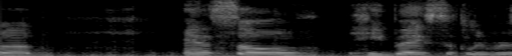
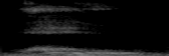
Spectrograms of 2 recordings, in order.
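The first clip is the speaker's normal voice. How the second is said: repeated whoa trailing off softer; shocked whoa; 3 semitones higher, 6 dB quieter, much slower than usual. Retold or imitated. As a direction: pull back in disbelief. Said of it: "I'm like".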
